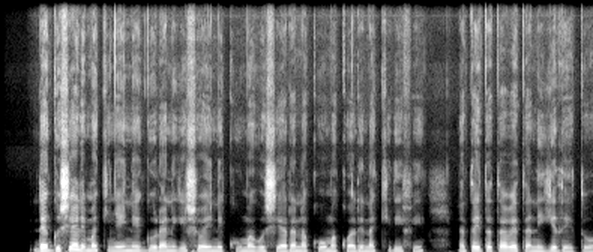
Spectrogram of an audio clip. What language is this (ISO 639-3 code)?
kik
